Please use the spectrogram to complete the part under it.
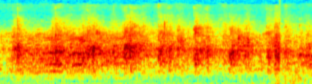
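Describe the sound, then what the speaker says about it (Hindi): Audience applause at a Jain religious discourse, a steady wash of many hands clapping throughout, moderately faint and continuous with no voice over it. "क्योंकि आपकी ताली बज रही है।"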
